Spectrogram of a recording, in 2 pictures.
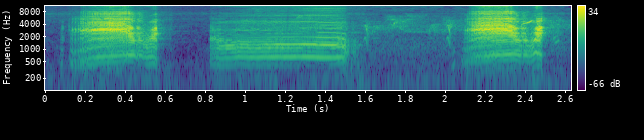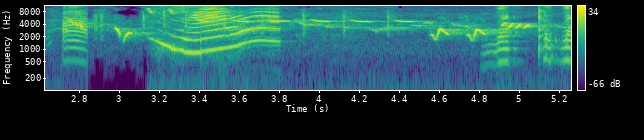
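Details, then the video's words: Talking parrot mixing harsh, voice-like squawks and held nasal tones with swooping whistles and a quick run of chirps near the end. "Parrot talking"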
